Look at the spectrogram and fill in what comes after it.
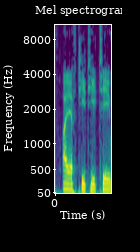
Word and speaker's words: IFTTT: And so now if somebody tweets you or favorites something of yours, it now integrates with IFTTT, which is pronounced IFT. Like gift, but ift.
